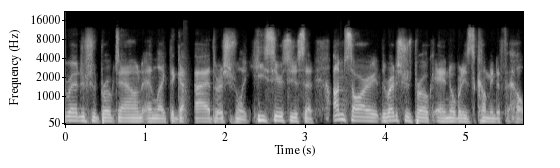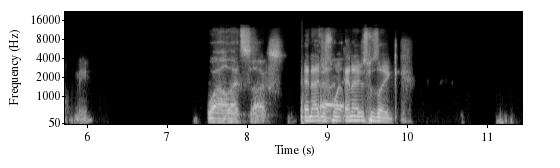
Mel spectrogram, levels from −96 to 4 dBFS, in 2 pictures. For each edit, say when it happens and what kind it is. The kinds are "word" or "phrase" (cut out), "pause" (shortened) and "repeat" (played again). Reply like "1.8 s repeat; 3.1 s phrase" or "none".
9.2 s word

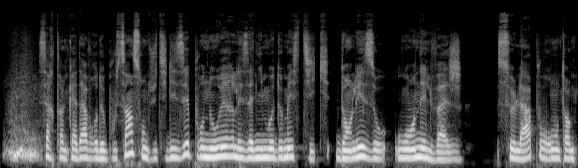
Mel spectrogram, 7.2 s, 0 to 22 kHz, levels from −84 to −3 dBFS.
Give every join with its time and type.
none

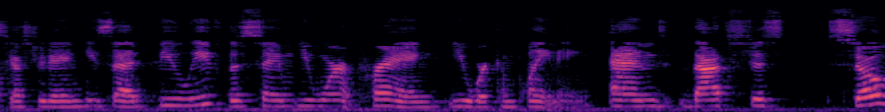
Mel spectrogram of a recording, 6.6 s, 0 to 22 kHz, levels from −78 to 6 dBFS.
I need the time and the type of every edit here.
1.2 s word; 1.7 s word; 2.2 s word; 4.5 s pause

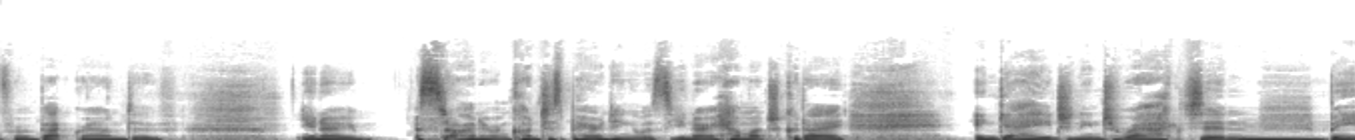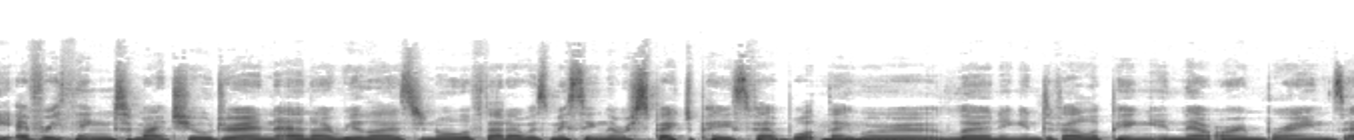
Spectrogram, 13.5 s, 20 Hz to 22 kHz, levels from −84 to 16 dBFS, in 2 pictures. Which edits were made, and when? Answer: none

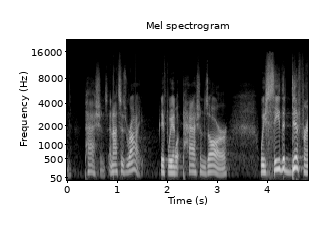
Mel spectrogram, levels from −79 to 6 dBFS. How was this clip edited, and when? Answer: 1.0 s phrase; 2.1 s word

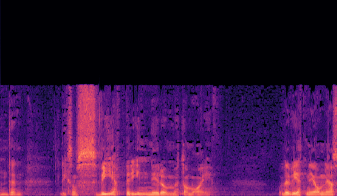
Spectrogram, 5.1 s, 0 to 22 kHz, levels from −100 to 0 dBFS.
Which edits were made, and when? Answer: none

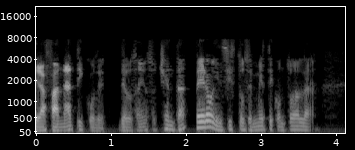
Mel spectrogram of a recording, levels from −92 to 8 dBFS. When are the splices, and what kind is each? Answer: 1.0 s pause; 2.1 s pause

